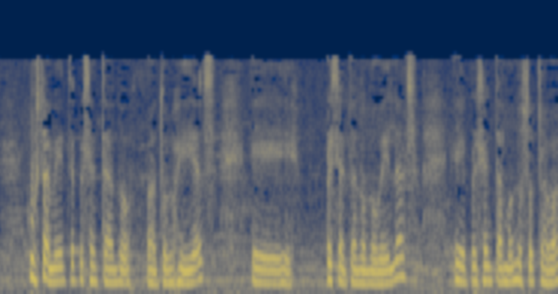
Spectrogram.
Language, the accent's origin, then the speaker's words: Spanish; Ecuador; no solamente como escritora, sino como ecuatoriana.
